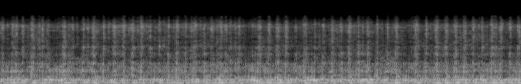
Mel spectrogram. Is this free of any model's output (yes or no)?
no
